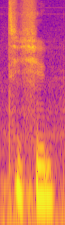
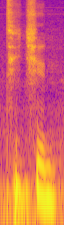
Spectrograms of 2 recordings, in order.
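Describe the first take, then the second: First: The middle consonant is an sh sound. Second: The middle consonant is a ch sound. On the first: The speaker calls it wrong. "It's not teaching. ... not the sh sound" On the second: The speaker calls it right. "It's the ch sound"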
